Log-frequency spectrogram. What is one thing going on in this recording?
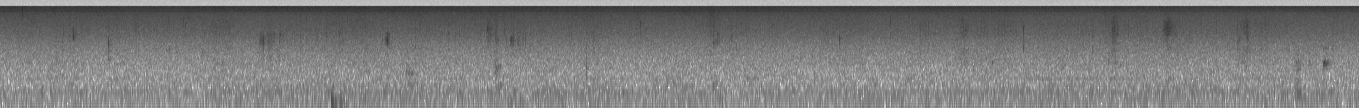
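Feathers brush softly and lightly across skin, with faint scratchy rustles.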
